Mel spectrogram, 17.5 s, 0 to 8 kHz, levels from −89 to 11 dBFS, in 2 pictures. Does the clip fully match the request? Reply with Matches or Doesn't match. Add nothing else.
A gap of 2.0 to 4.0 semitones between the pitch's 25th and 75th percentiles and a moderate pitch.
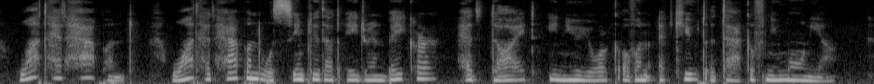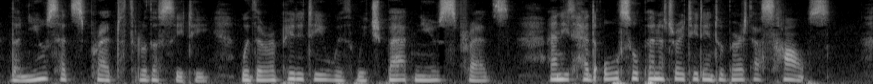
Matches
